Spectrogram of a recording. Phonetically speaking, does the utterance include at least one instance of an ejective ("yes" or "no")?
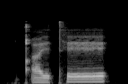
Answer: yes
